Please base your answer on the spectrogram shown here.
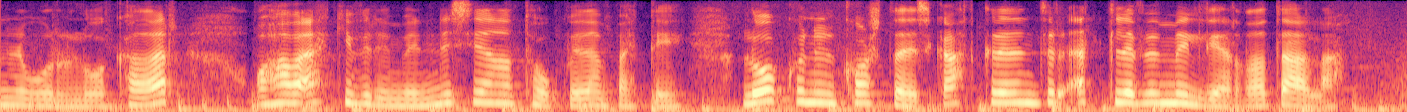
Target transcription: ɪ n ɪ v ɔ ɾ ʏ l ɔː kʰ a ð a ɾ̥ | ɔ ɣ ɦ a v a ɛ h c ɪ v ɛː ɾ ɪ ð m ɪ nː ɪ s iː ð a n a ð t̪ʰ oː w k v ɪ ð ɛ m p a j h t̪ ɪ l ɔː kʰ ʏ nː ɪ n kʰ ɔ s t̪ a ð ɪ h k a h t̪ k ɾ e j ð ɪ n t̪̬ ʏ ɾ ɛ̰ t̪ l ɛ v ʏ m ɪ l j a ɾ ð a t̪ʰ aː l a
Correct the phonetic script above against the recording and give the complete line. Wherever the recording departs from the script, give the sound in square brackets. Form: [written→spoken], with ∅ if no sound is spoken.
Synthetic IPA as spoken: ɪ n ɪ v ɔ ɾ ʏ l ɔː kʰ a ð a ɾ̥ | ɔ ɣ ɦ a v a ɛ h c ɪ v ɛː ɾ ɪ ð m ɪ nː ɪ s iː ð a n a ð t̪ʰ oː w k v ɪ ð ɛ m p a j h t̪ ɪ l ɔː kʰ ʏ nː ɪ n kʰ ɔ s t̪ a ð ɪ [h→s] k a h t̪ k ɾ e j ð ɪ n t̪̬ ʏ ɾ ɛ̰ t̪ l ɛ v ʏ m ɪ l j a ɾ ð a [t̪ʰ→t̪] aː l a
